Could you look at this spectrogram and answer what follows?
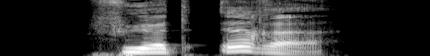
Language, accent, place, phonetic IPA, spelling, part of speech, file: German, Germany, Berlin, [ˌfyːɐ̯t ˈɪʁə], führt irre, verb, De-führt irre.ogg
- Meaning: inflection of irreführen: 1. second-person plural present 2. third-person singular present 3. plural imperative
